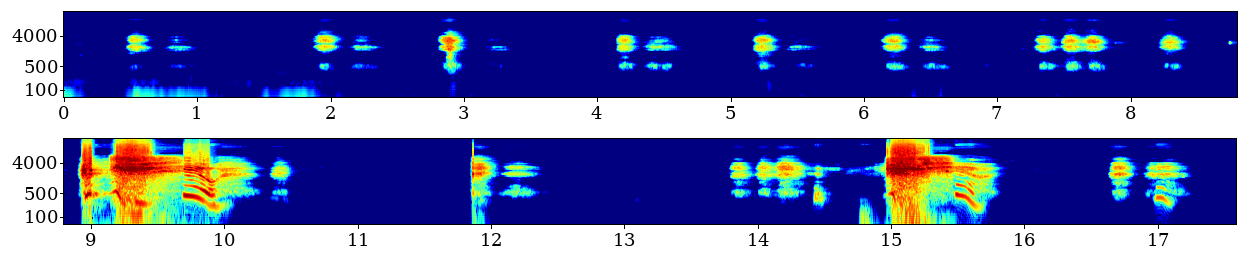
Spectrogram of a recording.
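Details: Person near the end of a cold with a long, hard buildup to sneezing: a series of small catching breaths and sniffs, then two loud, explosive sneezes.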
